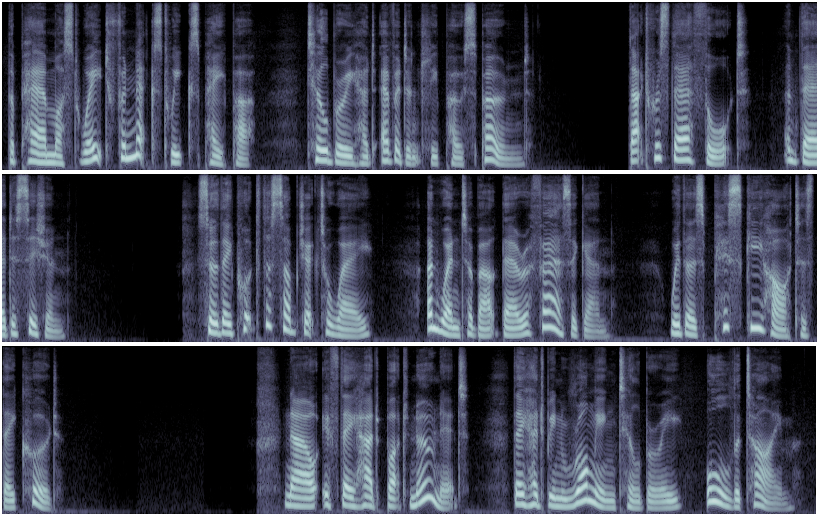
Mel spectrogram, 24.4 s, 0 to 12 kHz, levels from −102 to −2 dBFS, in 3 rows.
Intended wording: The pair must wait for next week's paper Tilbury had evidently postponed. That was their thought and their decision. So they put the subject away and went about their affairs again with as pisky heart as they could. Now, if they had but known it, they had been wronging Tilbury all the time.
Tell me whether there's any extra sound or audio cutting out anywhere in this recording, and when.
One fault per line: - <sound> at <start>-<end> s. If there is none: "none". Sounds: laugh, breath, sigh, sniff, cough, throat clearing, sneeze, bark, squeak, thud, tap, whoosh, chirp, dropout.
none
